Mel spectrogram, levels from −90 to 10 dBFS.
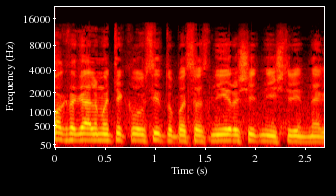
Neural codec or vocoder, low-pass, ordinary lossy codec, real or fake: none; 14.4 kHz; AAC, 48 kbps; real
